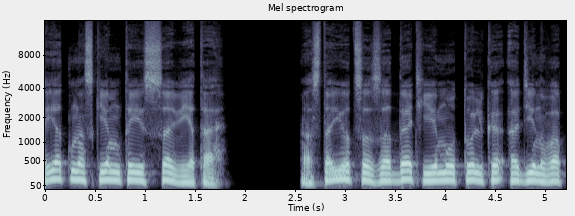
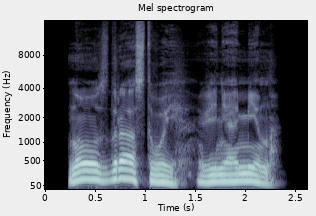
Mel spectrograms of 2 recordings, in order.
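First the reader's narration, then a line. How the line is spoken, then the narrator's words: Heavy sigh. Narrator (Russian): Тяжело вздохнул советник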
